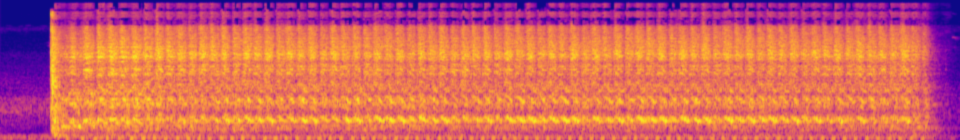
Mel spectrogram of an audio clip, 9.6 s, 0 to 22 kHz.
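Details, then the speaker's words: 1965 stretched Jeep CJ5, rewired, cranking steadily at about three beats a second for nine seconds and never catching. Crank, no start; owner later found two wires hooked to the coil that should go to the distributor. "if I was to tell you that I had any idea to 2 minutes ago when I was turning that key over why she wasn't starting or anything if I was to tell you I had any idea I'd be ly"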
